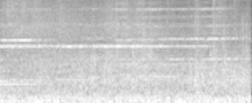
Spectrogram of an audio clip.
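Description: A commuter train carriage rolls steadily along the rails with a constant low rumble, a thin high whine of wheels holding throughout, heard from inside at an even level.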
